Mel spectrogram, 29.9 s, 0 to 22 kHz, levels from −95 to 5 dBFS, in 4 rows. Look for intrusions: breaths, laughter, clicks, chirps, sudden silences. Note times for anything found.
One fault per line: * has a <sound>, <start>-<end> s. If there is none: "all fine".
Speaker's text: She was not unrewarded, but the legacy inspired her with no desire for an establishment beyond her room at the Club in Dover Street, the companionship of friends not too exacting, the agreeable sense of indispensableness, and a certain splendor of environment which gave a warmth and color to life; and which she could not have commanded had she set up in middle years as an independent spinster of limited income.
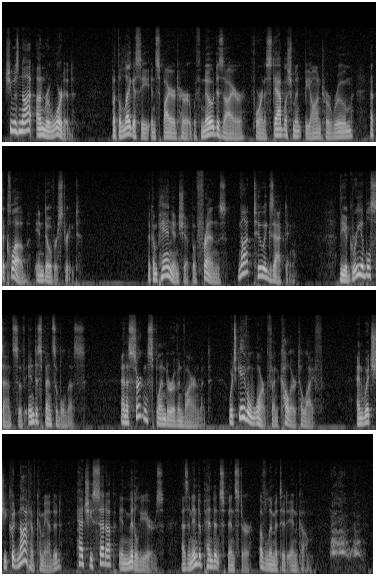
* has a bark, 29.0-29.7 s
